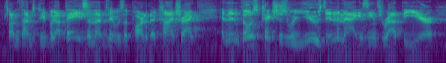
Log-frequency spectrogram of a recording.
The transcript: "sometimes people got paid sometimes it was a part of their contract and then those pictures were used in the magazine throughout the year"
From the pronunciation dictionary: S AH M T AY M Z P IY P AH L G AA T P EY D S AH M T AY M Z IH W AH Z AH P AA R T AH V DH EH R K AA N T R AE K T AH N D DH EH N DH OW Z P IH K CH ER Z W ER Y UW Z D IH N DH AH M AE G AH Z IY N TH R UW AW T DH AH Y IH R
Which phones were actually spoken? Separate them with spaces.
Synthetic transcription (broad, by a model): S AH M T AY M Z P IY P L G AA T P EY D S AH M T AY M Z IH W AH Z AH P AA R T AH V DH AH R K AA N T R AE K T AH N DH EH N DH OW Z P IH K CH ER Z W ER Y UW Z D IH N DH AH M AE G AH Z IY N TH R UW AW T DH AH Y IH R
